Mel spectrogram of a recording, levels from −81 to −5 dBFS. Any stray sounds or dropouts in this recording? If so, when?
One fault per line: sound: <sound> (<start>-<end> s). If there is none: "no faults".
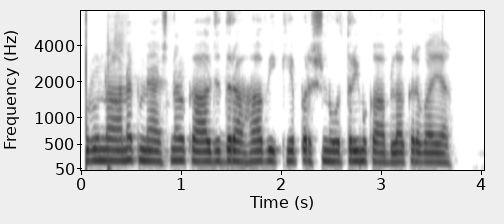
no faults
